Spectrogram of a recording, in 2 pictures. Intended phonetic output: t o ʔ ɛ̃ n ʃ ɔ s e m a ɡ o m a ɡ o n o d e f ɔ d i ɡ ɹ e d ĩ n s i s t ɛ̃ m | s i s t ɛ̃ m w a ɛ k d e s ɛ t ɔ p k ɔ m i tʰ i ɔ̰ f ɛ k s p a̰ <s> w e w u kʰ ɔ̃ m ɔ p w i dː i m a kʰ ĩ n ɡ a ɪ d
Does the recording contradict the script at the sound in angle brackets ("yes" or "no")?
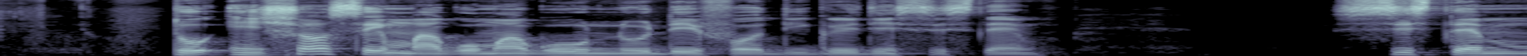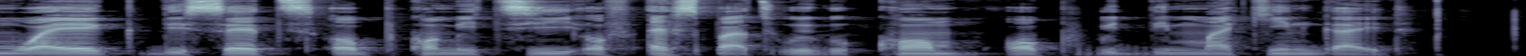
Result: yes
